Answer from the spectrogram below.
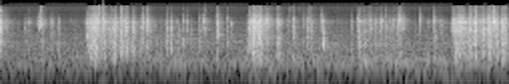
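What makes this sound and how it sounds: A small sealed Poppitos nacho chip bag of shiny metallized plastic film, full of chips, is held in both hands and crinkled and squeezed with the fingertips. Bright, sharp crinkling and crackling comes in three louder bursts between quieter rustles.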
